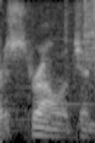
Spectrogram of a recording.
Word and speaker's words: Astrologian: And I am Astrologian, or Astrologian, as some people may pronounce it.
